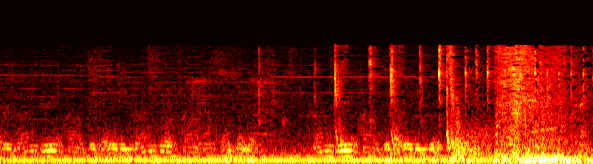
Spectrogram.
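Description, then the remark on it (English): A bar shatters in a video game: a quick run of sharp, crackling clicks that builds into a louder, noisy breaking burst near the end, over a steady low hum and faint voices. “Oops, I heard one shatter.”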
